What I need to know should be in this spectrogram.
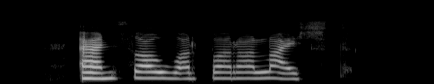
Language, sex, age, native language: Icelandic, male, 8, Icelandic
